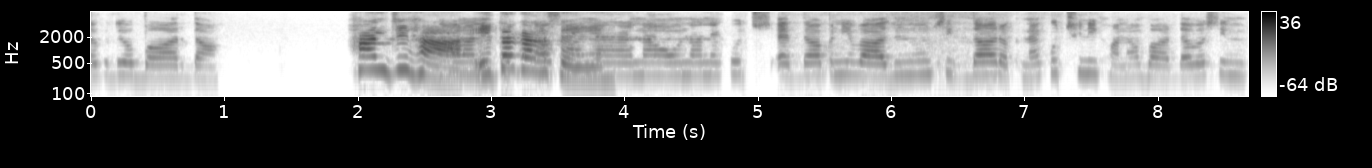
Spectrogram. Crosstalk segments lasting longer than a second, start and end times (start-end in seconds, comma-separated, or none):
2.6-3.9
